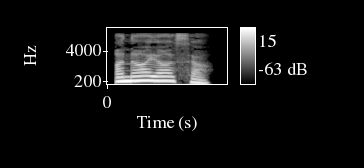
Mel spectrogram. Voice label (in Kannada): "ಅನಾಯಸ", Kannada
